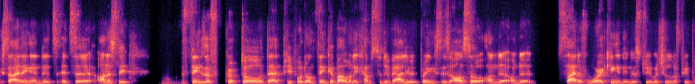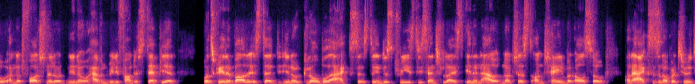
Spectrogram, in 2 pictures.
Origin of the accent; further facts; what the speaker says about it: Germany; growing up in Germany as kind of, you know, first generation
